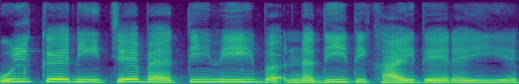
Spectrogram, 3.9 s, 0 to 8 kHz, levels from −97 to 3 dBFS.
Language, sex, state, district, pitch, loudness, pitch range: Hindi, female, Chhattisgarh, Korba, 215 Hz, -13 LUFS, 200-240 Hz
